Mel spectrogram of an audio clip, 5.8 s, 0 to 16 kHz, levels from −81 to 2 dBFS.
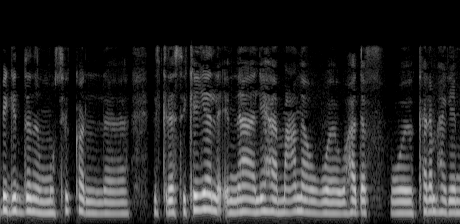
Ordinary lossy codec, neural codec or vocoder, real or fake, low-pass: AAC, 48 kbps; none; real; 7.2 kHz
